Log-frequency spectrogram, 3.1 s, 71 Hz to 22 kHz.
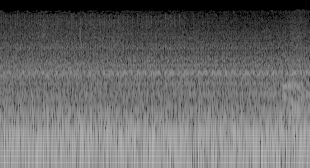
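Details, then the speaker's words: Heathkit Hero 1 robot powering up and running its homing routine to all limits: a steady low motor drone with a light rattle as the arm pulls fully in to 30. This is normal. "homing feature takes it to all its limits that's 31 and you'll hear a bit of rattling and what that is is pulling the arm all the way all the way in to 3-0"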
